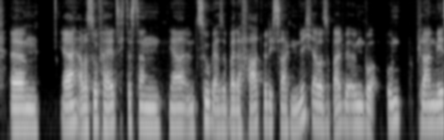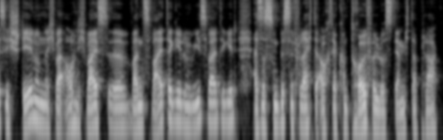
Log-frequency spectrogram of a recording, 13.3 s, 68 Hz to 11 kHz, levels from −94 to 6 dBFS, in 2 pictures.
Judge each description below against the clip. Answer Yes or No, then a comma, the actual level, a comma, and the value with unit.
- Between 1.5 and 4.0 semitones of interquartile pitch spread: Yes, narrow, 2.4 semitones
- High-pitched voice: No, low, 120 Hz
